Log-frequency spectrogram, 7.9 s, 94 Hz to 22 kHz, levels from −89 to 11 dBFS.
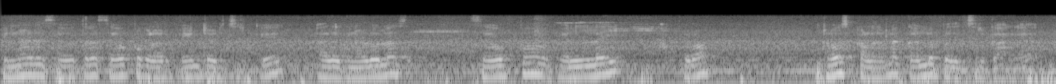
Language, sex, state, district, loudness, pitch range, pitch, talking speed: Tamil, male, Tamil Nadu, Nilgiris, -16 LUFS, 145-185 Hz, 155 Hz, 115 wpm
